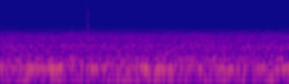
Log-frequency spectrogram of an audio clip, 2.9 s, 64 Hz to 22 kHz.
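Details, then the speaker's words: Argo Milo Plus heat-pump air conditioner running early morning, 8°C outside, 18°C indoors, set to 22°C. Steady low hum with a smooth airy rush, slightly more noticeable in the quiet room; normal running. "si sente il rumore che fa la pompa di calore della mattina si sente un po di più perché l'ambiente molto più silenzioso"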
